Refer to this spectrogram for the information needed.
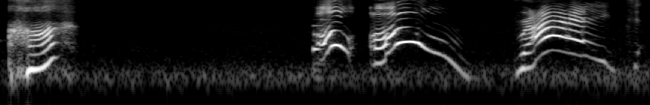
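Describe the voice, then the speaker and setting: A tiny floating fairy companion chirps in a squeaky, sky-high voice that swoops all over. Her delivery is slow and excitable. Loud noise runs under the game audio. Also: heavily acted. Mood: flustered.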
